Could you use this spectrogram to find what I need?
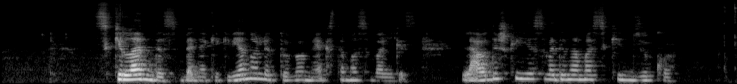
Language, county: Lithuanian, Panevėžys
